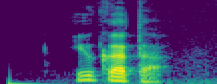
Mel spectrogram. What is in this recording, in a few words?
"yukata", Japanese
